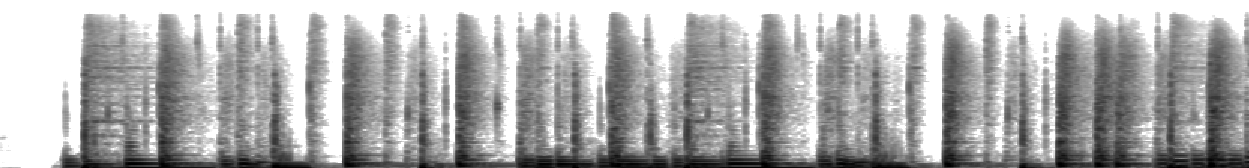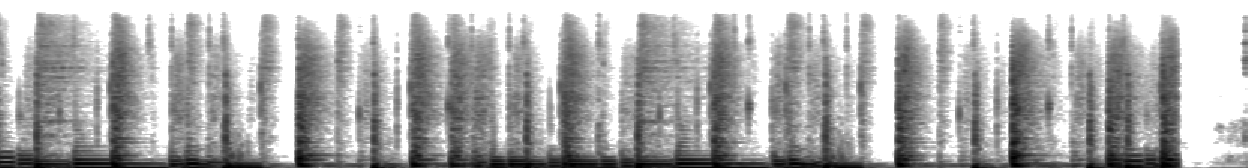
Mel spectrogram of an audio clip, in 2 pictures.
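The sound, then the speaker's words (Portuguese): A blender blends juice ingredients (lemon with its peel, ginger with its peel, blanched broccoli and half a glass of room-temperature water), running loudly and continuously for about sixteen seconds, its motor droning low while chunky ingredients rattle and churn in rapid, uneven bursts before it cuts off abruptly. “Nós vamos bater a mistura”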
